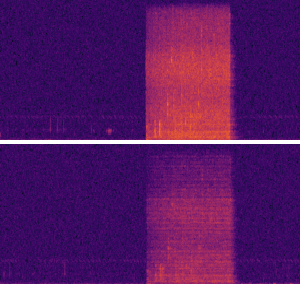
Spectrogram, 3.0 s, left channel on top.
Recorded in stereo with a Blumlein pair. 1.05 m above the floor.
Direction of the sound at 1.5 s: 40° left.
